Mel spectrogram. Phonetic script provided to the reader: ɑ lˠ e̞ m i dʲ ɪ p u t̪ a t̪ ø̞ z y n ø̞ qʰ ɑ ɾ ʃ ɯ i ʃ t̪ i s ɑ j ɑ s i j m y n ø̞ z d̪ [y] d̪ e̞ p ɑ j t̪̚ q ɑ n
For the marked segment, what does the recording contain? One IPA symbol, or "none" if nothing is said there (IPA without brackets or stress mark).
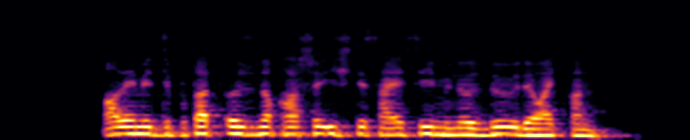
yː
